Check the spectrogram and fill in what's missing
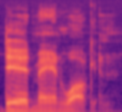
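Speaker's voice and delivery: low, slow, ominous wrestler voice; slow, softened deep dead-man drone; The Undertaker. Acted. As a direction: drop deep and draw it out menacingly. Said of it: "I think of The Undertaker".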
